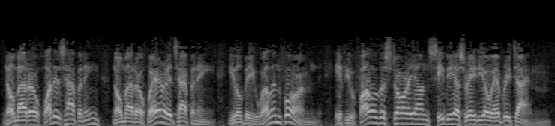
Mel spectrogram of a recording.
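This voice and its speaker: A man's voice: medium pitch, huge pitch swings, fairly quick, hardly any pauses. An American man reading a scripted mid-century radio promo as a network announcer, polished and emphatic. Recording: muffled old radio recording.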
